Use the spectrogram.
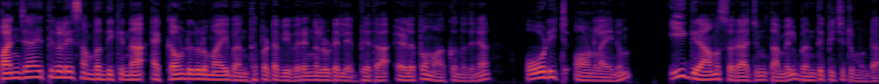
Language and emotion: Malayalam, neutral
